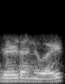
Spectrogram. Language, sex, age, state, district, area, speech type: Marathi, male, 18-30, Maharashtra, Thane, urban, conversation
